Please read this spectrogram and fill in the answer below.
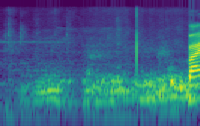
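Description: Domestic pigeons cooing: low, warbling coos repeated one after another. A single sharp click comes a little past halfway, and a man's voice starts at the very end.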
